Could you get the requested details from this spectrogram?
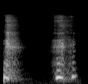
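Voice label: Vox Happy, Japanese; Tanya; kingsraid audio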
